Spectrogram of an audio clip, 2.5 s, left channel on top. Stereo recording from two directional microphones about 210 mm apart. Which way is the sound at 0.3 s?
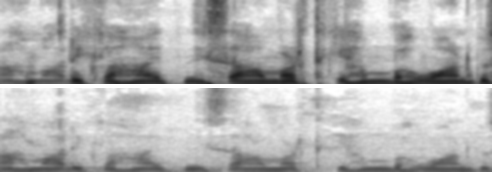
50° left (ahead or behind).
